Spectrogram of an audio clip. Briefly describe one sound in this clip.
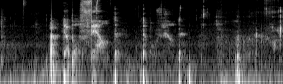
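A woman bites into a soft frosted pastry close to a microphone.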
